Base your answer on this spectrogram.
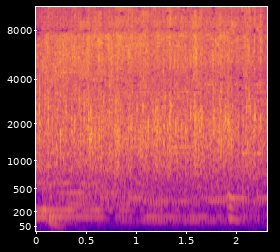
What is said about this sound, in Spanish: Gracias. Un fuerte aplauso para Papá Noel.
